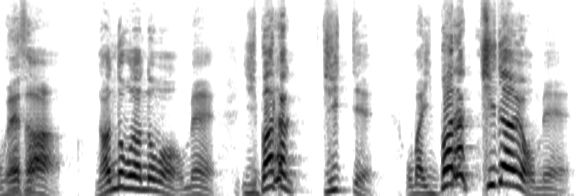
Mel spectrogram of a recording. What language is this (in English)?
Japanese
